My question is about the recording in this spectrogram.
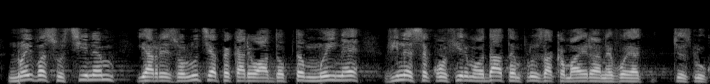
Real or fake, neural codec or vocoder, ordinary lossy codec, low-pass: real; none; none; 5.4 kHz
